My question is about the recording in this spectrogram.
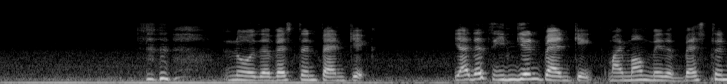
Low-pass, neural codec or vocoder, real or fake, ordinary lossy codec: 7.2 kHz; none; real; Opus, 64 kbps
